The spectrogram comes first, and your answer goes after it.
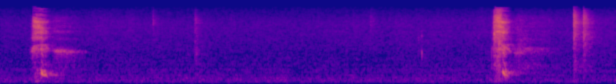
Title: Post-Tantrum Hiccups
